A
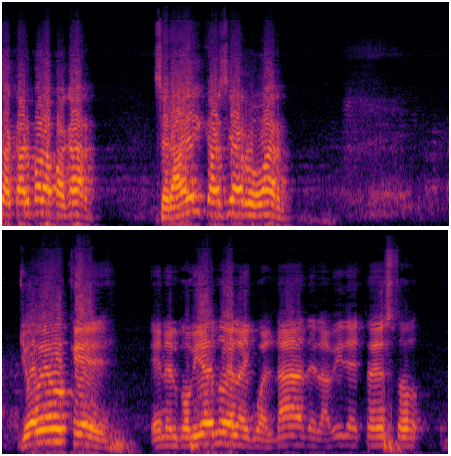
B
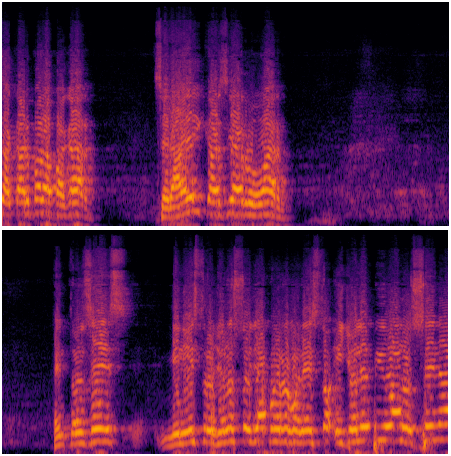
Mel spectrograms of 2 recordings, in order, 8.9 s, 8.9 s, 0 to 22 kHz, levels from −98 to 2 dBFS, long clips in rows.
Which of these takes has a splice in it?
A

